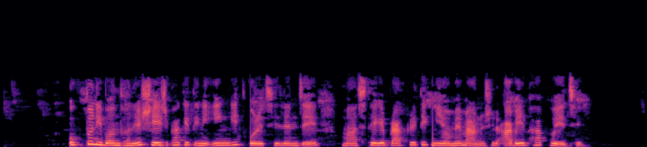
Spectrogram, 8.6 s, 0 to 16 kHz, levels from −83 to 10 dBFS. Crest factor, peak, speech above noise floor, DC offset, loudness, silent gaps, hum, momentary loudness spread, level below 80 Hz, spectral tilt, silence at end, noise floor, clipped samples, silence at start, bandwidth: 16 dB; -2 dBFS; 63 dB; under 0.1%; -17 LUFS; none; none; 9 LU; -60 dBFS; -3 dB/octave; 0.8 s; -80 dBFS; under 0.1%; 0.9 s; 8 kHz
